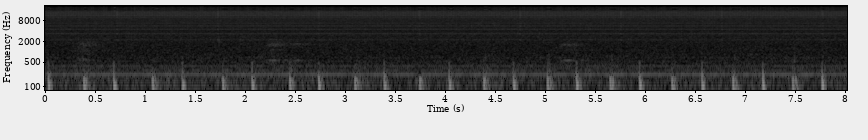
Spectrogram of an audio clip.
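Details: An adult woman records her own heartbeat and asks whether it sounds healthy: steady, regular paired heart thumps at about 90 beats a minute over a constant low hum, with a visible pulse.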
